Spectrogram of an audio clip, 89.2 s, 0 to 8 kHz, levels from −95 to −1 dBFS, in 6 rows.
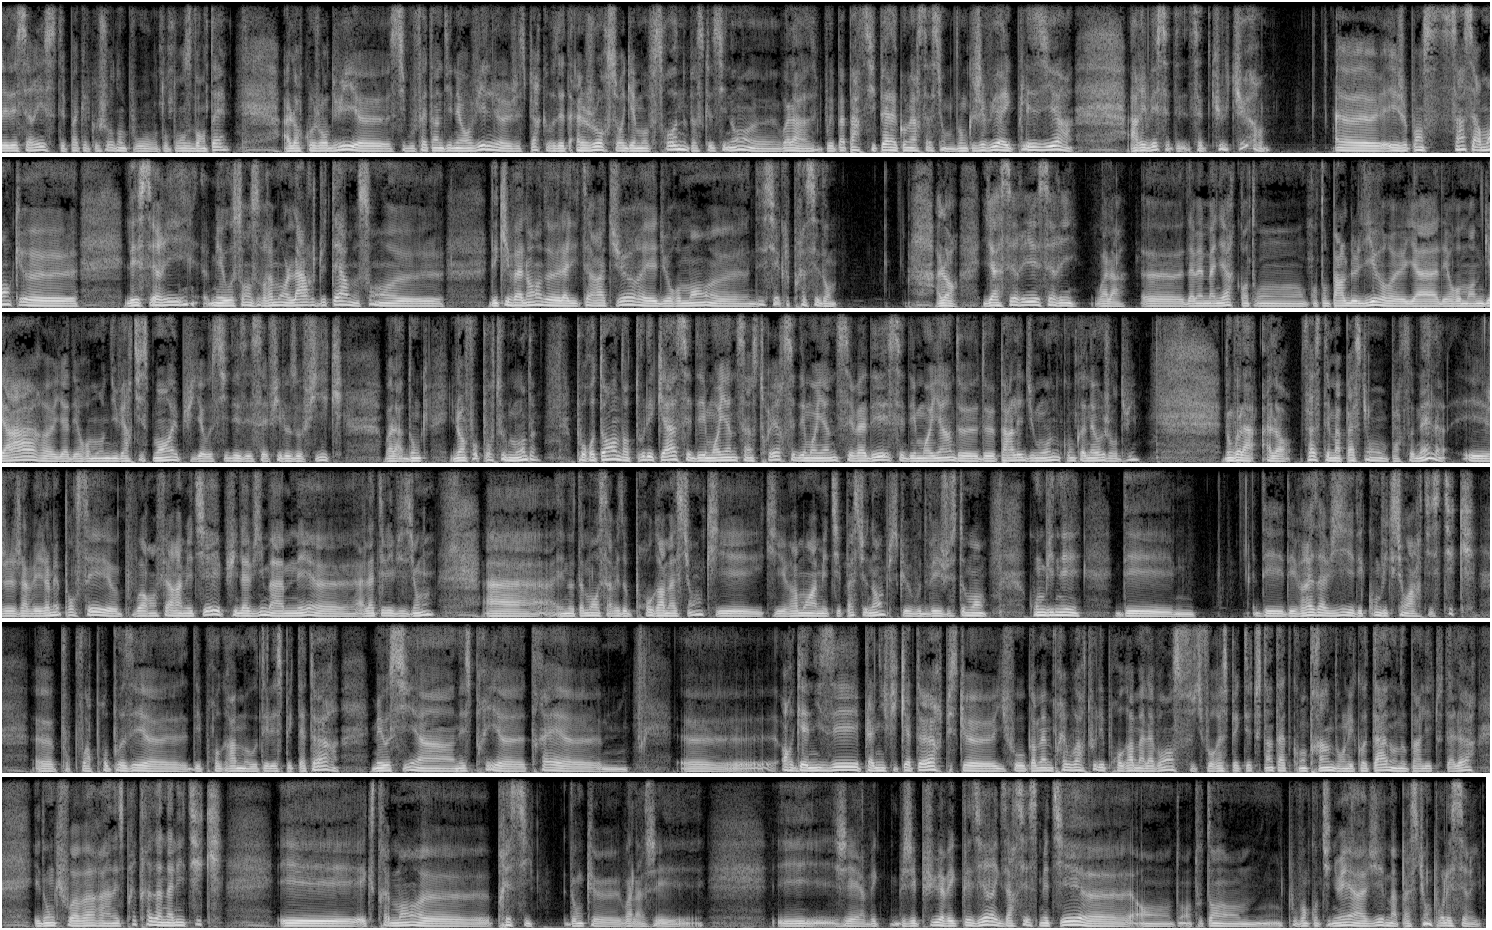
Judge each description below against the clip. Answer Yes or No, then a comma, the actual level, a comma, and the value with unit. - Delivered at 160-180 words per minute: No, average, 205 wpm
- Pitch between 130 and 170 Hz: Yes, low, 135 Hz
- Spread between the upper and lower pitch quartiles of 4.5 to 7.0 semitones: No, average, 3.3 semitones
